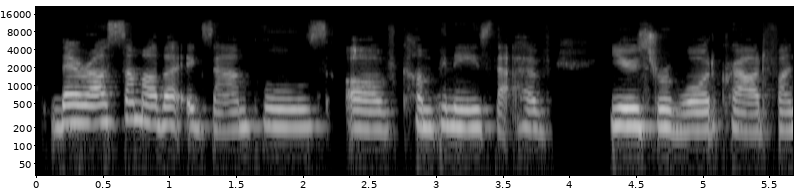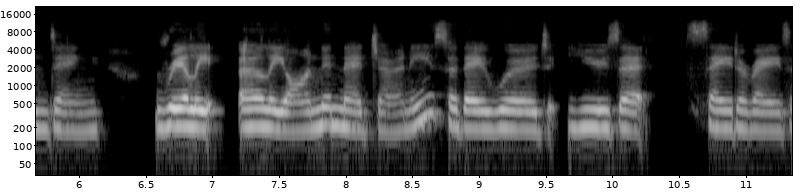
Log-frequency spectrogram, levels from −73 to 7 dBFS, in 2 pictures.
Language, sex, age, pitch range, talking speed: English, female, 10-29, 180-200 Hz, 135 wpm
